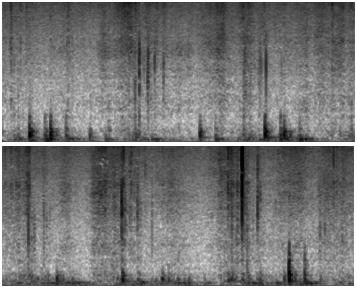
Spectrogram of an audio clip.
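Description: Small solid light-wood cubes resting on a black surface are arranged and tapped with fingertips and nails, so they click against each other. The result is a quiet, scattered series of short, dull wooden clicks and soft taps that die away almost instantly, with a mostly low, muffled tone.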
